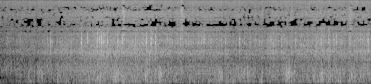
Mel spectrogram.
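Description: Engine of a homemade wood-hauling truck running as the loaded truck comes down a dirt track, growing louder over the first couple of seconds and then holding steady.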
